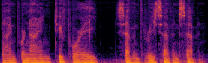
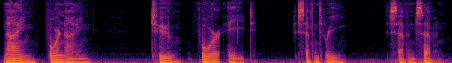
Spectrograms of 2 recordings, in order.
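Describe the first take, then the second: First: The number is said at normal speed. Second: The number is said very slowly.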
